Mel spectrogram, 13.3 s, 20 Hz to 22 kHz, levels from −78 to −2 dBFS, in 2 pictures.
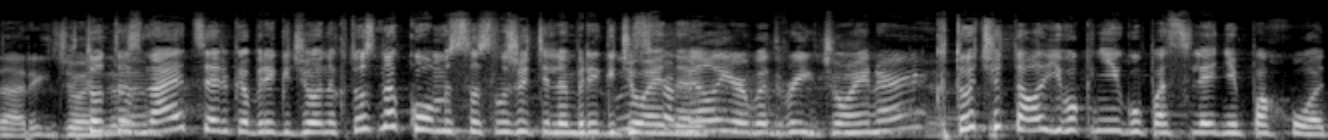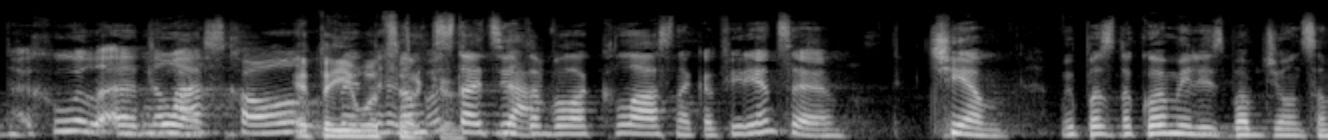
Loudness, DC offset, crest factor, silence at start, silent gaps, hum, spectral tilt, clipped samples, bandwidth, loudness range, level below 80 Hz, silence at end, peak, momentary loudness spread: -21 LUFS; under 0.1%; 18 dB; 0 s; none; none; -3.5 dB/octave; under 0.1%; 16 kHz; 3 LU; -64 dBFS; 0 s; -4 dBFS; 6 LU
